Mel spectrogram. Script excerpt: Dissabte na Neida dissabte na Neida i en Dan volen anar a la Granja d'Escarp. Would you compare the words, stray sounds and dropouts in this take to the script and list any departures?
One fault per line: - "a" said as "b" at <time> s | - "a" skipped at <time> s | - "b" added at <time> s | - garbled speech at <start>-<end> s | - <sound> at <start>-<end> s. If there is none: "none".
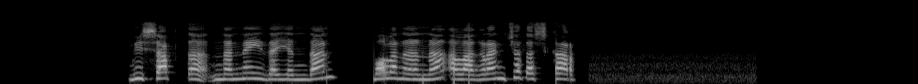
- "dissabte na Neida" skipped at 2.8 s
